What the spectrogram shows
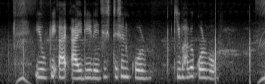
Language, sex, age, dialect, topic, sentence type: Bengali, female, 18-24, Northern/Varendri, banking, question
